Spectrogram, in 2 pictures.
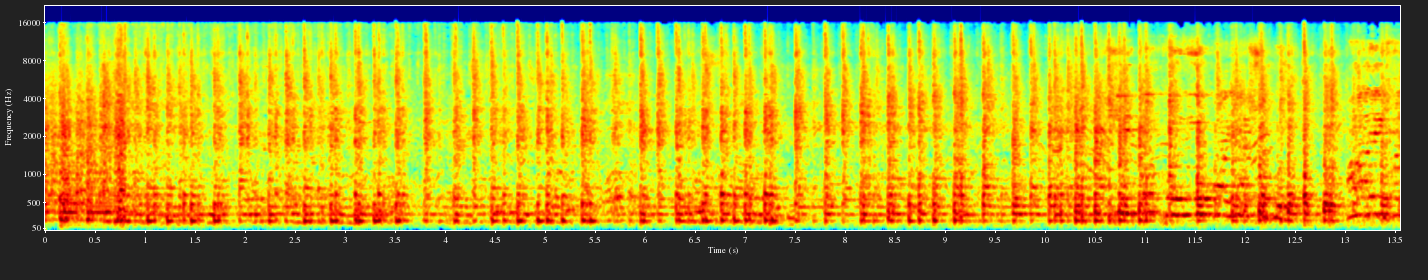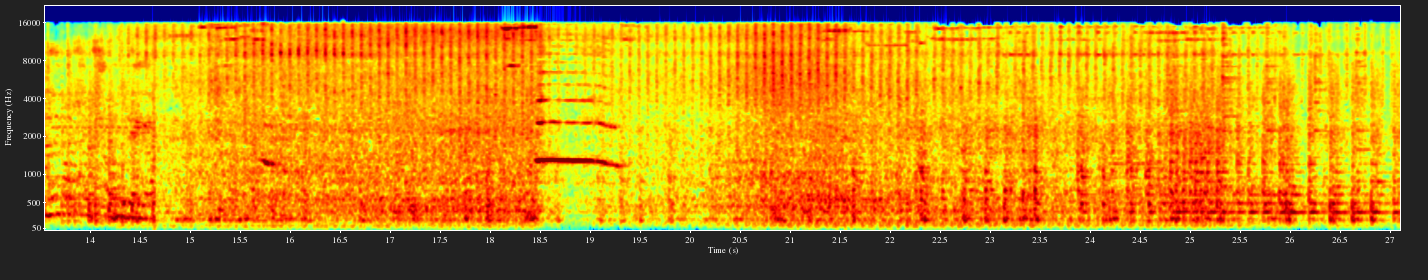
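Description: Loud procession music with fast, dense drumming and voices mixed in. The drumming thins out about halfway through, and a brief high steady tone sounds about three-quarters of the way in.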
